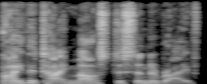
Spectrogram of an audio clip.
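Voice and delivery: ordinary delivery, nothing marked

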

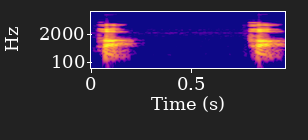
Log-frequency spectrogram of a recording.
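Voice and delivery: ফ with a breathy f. Shown as a demonstration. Teacher showing ph sounds like f. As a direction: blow a clean ফ. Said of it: "এটাকে বলতে হবে ফ".

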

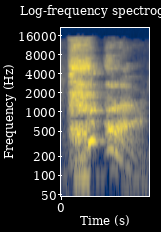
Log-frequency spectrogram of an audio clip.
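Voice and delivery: short throaty cough; announced cough. Real, not acted. Warning listeners he is ill, then coughing. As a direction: cough away from the conversation. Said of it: "I'm gonna do one now".

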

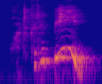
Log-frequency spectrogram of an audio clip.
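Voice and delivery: puzzled, surprised storybook voice. Acted. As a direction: ask in acted surprise, pitch swooping up. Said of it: "said Floppy in surprise".

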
